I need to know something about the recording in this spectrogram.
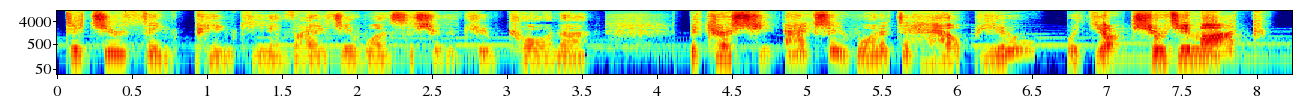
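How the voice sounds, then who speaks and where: A man playing an evil ancient winged serpent spirit in a cartoon comic dub, gloating and mocking with theatrical delivery. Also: medium pitch. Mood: taunting.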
